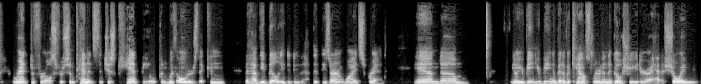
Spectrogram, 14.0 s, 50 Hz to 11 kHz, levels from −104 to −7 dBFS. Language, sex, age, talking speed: English, male, 50-69, 195 wpm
